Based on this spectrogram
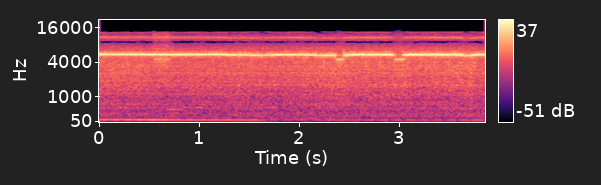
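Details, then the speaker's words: Mercedes W124 (MaxxEcu) at idle: a steady high-pitched whistle, and the engine note dips and stumbles as brake cleaner is sprayed at the cylinder's injector seal and drawn into the cylinder. More whistling is heard elsewhere too: a vacuum leak. "Põhimõtteliselt nii, kui ta selle silindri piusti tihendi vahele brake cleanerid lasi, see mootor hakkas lonkama, sest sealt kaudu ta imes selle brake cleaneri silindrisse."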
